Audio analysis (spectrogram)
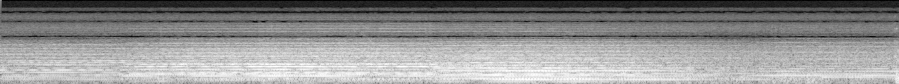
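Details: Slow ambient organ-like music with sustained swelling chords, no animal voices.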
